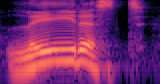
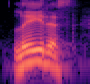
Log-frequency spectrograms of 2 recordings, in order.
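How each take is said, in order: First: The middle t is a hard t sound. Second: The middle t is a soft r-like flap. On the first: The speaker calls it wrong. "latest가 아니라" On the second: The speaker calls it right. "T 발음이 리을 발음처럼 발음되니까"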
